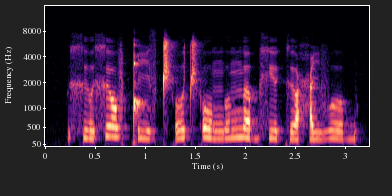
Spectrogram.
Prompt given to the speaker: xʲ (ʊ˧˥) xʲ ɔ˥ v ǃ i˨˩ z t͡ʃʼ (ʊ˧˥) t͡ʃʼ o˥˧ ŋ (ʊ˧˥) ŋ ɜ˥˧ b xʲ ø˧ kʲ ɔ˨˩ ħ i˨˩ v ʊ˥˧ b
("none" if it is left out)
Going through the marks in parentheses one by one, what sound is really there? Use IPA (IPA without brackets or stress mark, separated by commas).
ʊ˨˩, ʊ˧˥, ʊ˧˥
